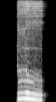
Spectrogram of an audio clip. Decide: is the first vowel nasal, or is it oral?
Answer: oral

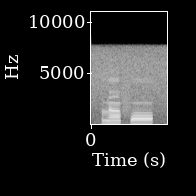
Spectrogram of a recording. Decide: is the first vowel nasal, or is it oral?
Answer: nasal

